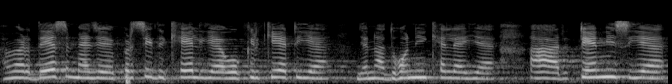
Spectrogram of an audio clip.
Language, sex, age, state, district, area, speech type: Maithili, female, 30-45, Bihar, Supaul, rural, spontaneous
